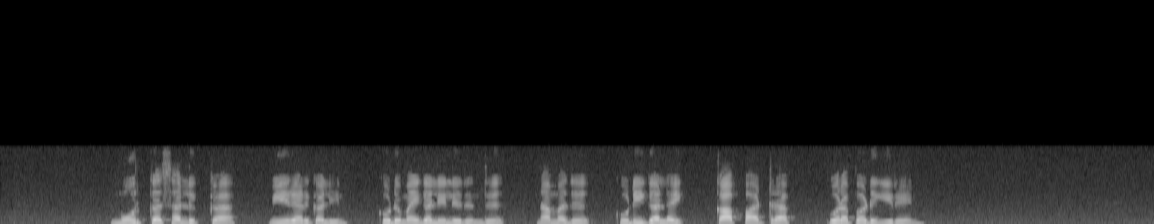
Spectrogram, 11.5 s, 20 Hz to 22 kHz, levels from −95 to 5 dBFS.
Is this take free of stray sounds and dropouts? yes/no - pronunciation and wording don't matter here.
yes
